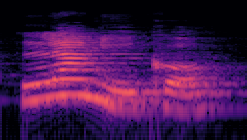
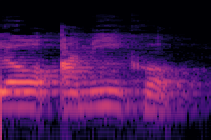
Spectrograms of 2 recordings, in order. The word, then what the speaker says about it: l'amico: So, l'amico. Can you hear? It sounds much better than lo amico.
